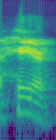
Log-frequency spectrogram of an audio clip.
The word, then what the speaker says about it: Hare: I also saw the release of the Ocean Master Oliver Her. Is that how you pronounce the last name? Oliver Her? Hare, Uh, yeah, Oliver yeah, Hare.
